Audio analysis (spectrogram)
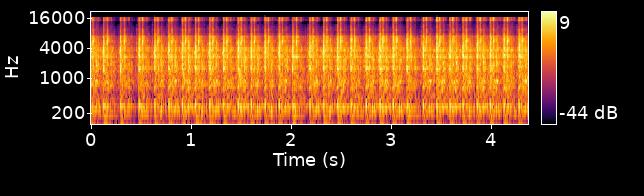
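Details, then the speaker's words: Motorcycle engine brought in with a loud noise: a hard, rapid knock at seven or eight blows a second over the idle, cause unknown. "صوت خبط جامد جدا في الموتور زي ما حضراتكم كده سامعين."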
